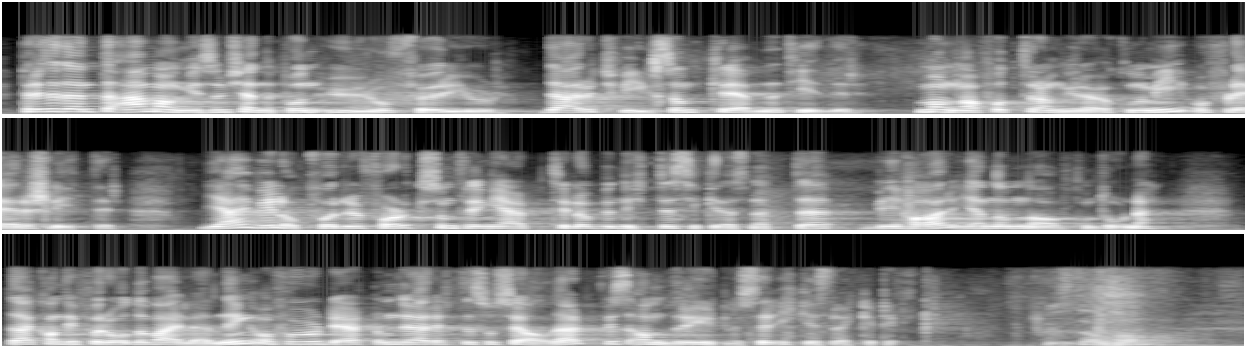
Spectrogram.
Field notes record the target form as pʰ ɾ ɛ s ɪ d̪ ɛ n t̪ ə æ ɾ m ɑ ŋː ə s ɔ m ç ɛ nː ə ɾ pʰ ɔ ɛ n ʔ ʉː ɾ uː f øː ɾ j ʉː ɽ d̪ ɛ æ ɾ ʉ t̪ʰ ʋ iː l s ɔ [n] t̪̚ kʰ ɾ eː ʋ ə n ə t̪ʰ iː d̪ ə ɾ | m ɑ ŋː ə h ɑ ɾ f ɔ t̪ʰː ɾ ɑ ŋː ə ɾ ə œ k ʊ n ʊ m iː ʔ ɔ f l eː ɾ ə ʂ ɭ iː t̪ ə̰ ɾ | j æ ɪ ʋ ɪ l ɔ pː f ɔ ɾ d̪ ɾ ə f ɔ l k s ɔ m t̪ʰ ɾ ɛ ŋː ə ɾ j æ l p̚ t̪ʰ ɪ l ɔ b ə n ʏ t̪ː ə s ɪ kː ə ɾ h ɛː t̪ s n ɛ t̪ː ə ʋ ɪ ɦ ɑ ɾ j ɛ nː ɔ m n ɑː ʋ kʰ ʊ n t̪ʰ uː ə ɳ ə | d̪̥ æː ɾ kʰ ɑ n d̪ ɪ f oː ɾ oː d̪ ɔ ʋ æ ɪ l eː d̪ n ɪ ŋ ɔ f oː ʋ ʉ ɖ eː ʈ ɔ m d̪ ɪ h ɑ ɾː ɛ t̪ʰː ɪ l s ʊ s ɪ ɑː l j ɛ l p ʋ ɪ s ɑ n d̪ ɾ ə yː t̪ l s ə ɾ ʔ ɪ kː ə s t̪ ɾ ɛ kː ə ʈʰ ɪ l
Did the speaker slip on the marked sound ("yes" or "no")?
yes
